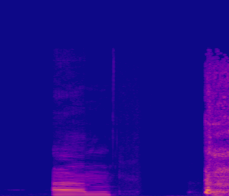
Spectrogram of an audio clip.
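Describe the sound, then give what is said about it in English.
A fairly loud cough: a sustained voiced throaty sound, a brief pause, then a sharp, breathy burst at the end. “Just get that cough out of the way now.”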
